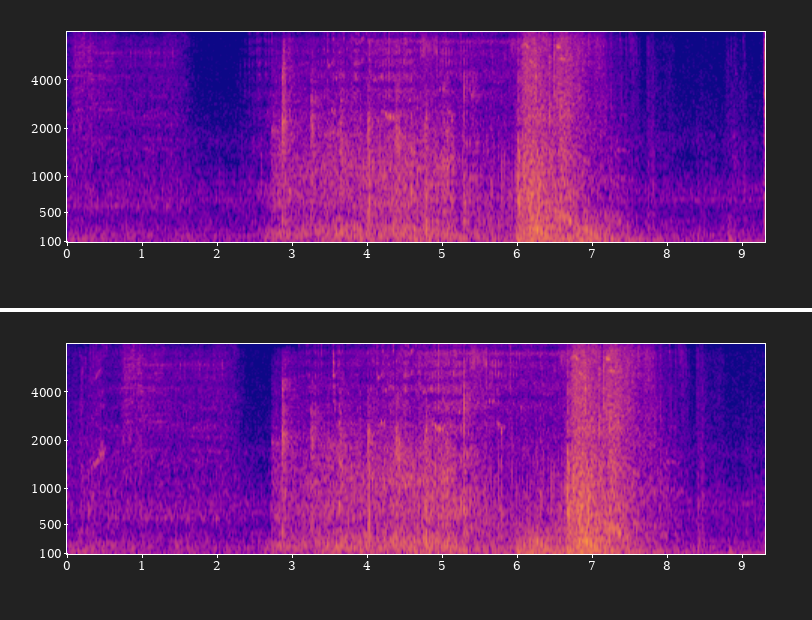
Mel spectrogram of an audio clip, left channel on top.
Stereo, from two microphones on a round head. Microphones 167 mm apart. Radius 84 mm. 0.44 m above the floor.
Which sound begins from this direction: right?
A pop, at 5.3 s.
